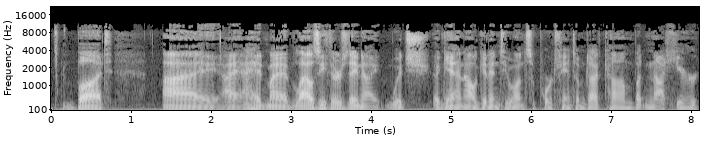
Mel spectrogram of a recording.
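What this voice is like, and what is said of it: Tired, worn-out voice. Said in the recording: “I'm very tired, and my voice is not totally recovered”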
